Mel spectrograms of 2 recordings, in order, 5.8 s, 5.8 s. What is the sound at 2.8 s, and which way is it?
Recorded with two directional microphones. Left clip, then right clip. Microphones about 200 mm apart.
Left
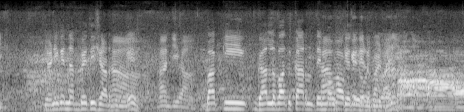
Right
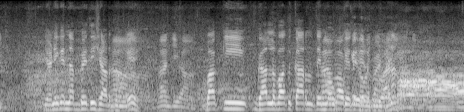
Speech, 45° right (ahead or behind).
